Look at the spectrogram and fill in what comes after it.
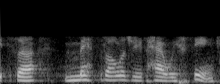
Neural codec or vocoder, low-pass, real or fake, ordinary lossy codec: none; 3.6 kHz; real; Opus, 16 kbps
